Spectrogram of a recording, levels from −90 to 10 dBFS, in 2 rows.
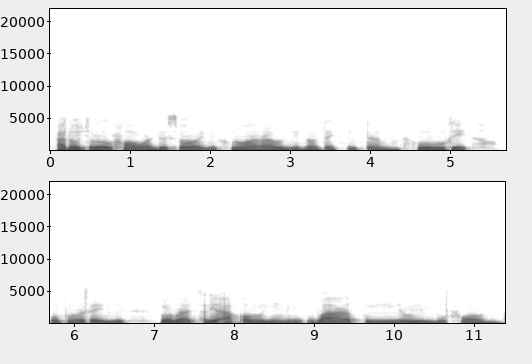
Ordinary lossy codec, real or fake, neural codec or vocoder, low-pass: none; fake; codec, 16 kHz, 0.5 kbps, FunCodec, trained on LibriTTS, 25 frames a second; 5.4 kHz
